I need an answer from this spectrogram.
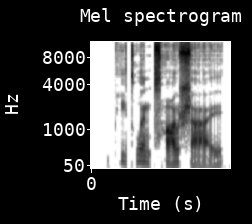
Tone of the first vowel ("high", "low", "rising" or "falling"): falling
